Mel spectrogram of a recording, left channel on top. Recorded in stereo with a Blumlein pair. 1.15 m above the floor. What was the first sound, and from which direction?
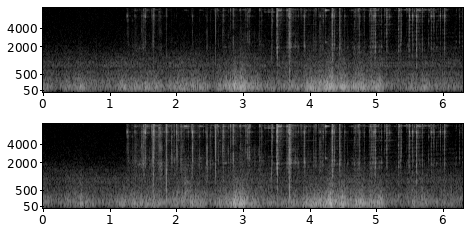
Keys jangling, 65° right.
